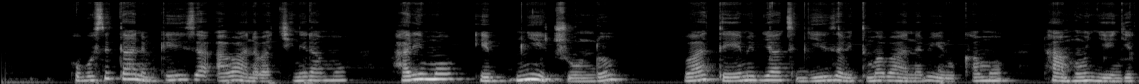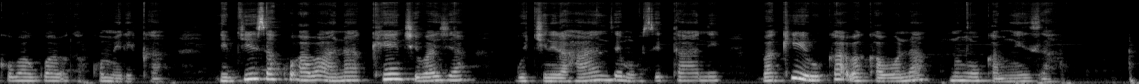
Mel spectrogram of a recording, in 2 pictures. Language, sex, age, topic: Kinyarwanda, female, 36-49, education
